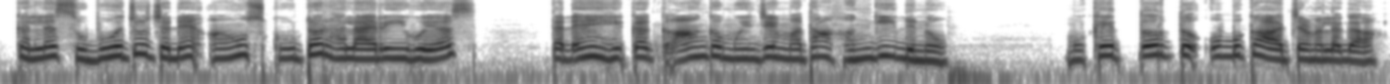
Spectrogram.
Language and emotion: Sindhi, disgusted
